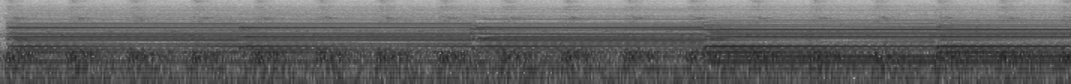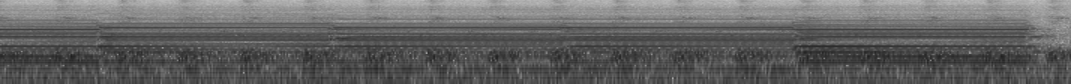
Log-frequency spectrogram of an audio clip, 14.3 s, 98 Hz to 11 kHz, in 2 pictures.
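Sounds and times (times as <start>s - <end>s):
ambient cryogenic drone: 0.0s - 14.2s.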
